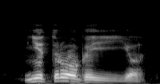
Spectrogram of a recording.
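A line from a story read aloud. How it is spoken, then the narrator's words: Shouting. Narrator (Russian): закричал Сунь-Укун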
